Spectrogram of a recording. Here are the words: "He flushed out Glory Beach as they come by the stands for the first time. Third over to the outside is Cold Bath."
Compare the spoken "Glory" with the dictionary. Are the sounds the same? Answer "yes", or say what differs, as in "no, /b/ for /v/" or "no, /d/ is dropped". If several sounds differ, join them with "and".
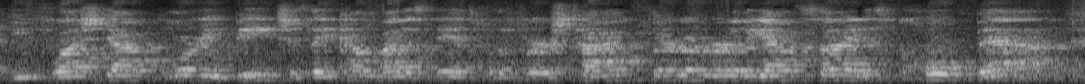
yes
